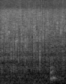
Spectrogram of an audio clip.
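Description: Onion fries in a pan with green chili and salt, making a loud, dense, close-up sizzle that holds steady throughout the short moment.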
